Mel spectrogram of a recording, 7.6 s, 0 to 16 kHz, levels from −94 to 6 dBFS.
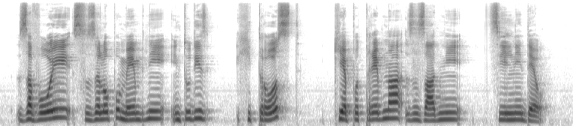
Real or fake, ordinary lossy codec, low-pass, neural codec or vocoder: real; none; 14.4 kHz; none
